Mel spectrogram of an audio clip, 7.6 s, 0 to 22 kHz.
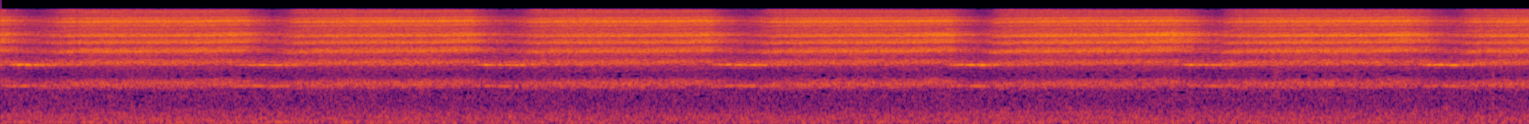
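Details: Cicada song as a loud, sustained, tonal shrilling concentrated high up, pulsing down slightly about every 1.2 seconds before swelling back, on an otherwise quiet background.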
